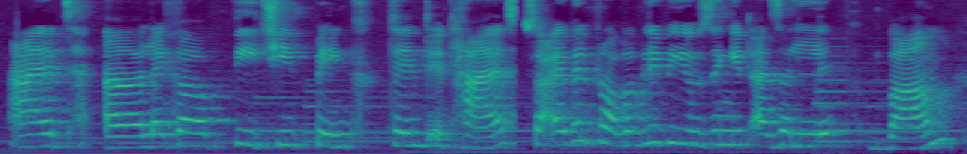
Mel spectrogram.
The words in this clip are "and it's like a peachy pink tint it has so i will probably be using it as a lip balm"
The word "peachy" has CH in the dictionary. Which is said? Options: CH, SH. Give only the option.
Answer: CH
